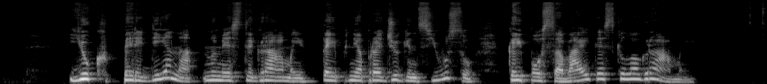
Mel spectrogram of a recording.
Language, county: Lithuanian, Šiauliai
